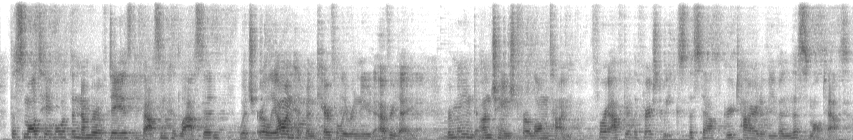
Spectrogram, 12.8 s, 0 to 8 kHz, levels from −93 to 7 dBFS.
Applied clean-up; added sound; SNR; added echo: neural separator model SepFormer DNS4.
